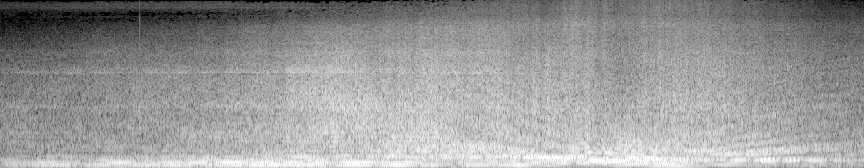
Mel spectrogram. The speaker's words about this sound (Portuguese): continuamos a olhar para o mar e para a passagem dos aviões alemães que patrulhavam a nossa costa para atacar navios aliados.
